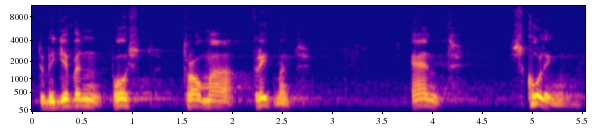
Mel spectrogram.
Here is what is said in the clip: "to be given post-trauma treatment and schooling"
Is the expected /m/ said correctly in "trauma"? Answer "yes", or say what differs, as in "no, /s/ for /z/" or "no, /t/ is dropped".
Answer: yes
